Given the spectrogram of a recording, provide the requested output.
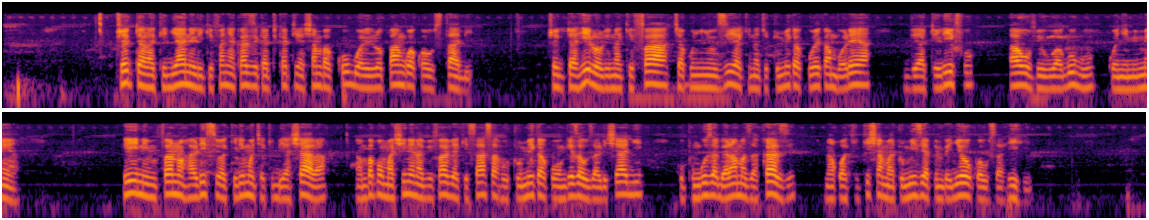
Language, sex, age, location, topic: Swahili, male, 18-24, Dar es Salaam, agriculture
